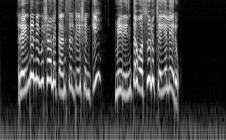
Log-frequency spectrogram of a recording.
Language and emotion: Telugu, angry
